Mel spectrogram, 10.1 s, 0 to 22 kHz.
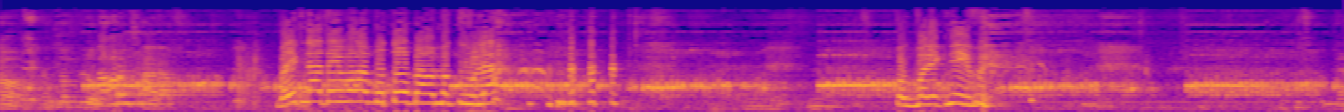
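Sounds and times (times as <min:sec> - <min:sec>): electronic buzzing tone: 0:00.6 - 0:10.0.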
